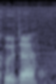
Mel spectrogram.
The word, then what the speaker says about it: Gouda: You know, like Gouda cheese. It's pronounced Gouda in Dutch.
